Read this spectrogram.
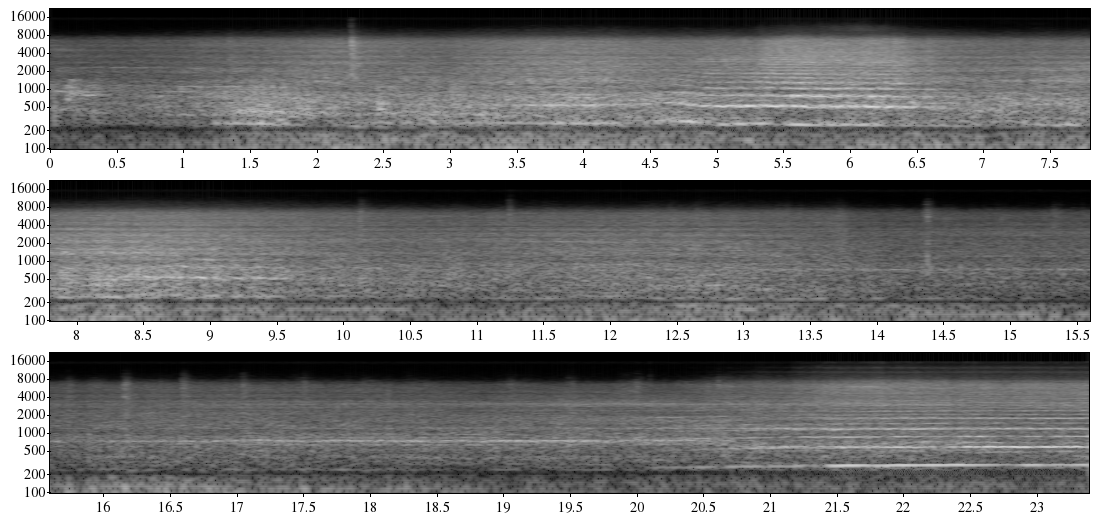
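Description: A train rolls into the station close by, rumbling and clattering over the rails.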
